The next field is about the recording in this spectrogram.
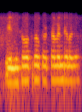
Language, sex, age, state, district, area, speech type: Telugu, male, 18-30, Andhra Pradesh, East Godavari, rural, conversation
